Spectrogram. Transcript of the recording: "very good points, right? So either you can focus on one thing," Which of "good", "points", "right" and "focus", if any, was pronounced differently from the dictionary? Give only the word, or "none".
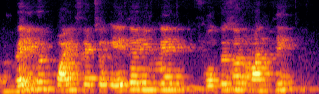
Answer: right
